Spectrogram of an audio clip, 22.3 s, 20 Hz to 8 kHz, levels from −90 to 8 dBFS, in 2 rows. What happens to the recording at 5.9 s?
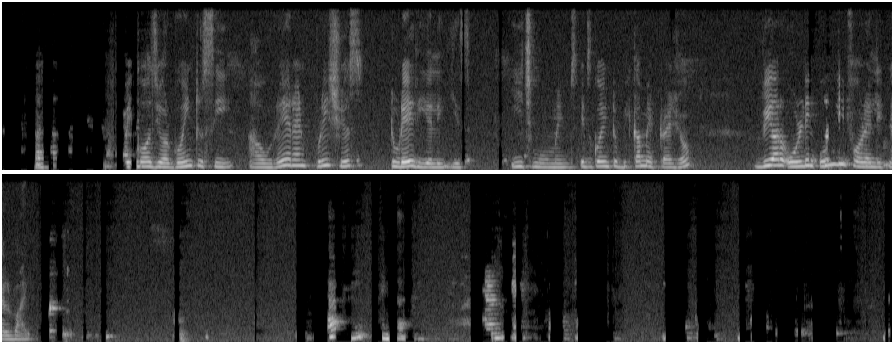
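A brief scrap of a second voice surfaces faintly under the speech from 5.8 to 5.88 s, roughly 15 dB below it. This is likely the other side's voice leaking through: far-end audio from the loudspeaker that the echo canceller failed to remove from the microphone.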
